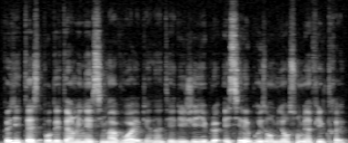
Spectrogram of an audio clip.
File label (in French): Blue Snowball Classic Enregistrement Cardoide Attenue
